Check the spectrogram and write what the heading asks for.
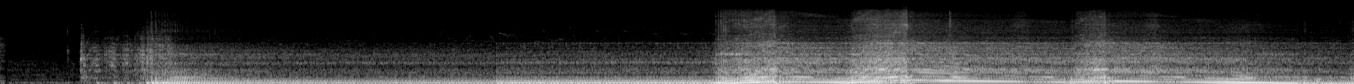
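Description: Audi TT 8N 1.8T quattro's turbocharged four-cylinder engine, breathing through a 3-inch downpipe exhaust, comes in about a second and a half in and idles steadily. About halfway through it is revved up and let back down three times, then settles back toward idle.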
